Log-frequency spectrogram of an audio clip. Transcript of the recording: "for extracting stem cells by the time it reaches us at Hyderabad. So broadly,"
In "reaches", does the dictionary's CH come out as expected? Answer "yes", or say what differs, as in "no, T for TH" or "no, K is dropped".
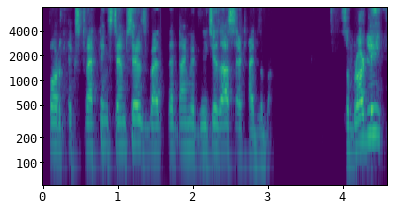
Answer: yes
